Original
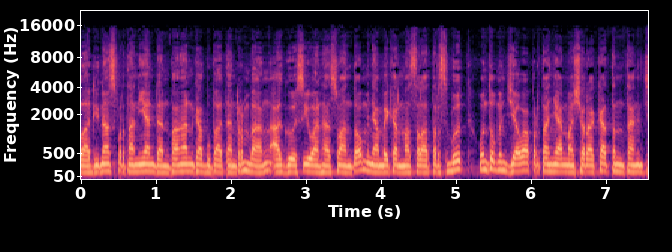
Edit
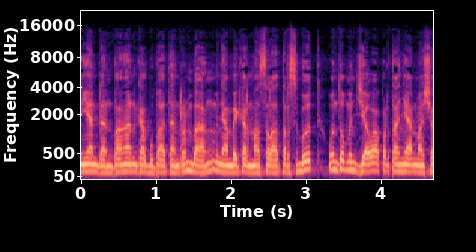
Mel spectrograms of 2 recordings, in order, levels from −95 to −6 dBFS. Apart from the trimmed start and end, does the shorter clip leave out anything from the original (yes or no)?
yes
